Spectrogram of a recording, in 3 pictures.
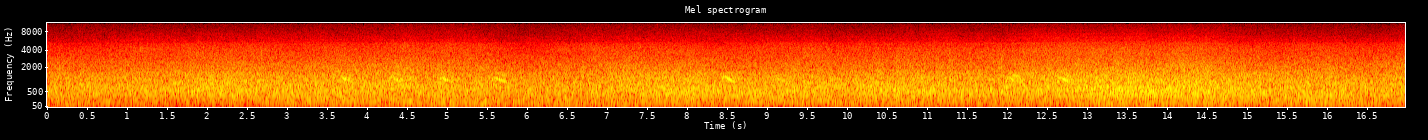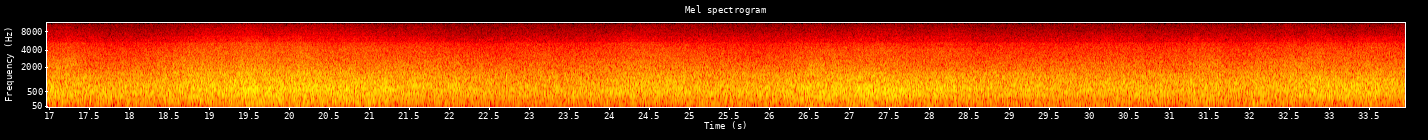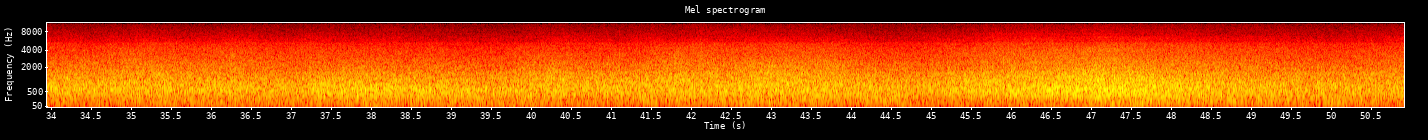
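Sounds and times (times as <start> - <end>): sea surf washing onto shore: 0.0 - 50.9.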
